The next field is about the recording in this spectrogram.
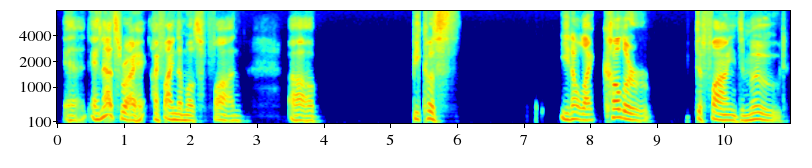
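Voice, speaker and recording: Against a quiet background, a man speaks at a very slow pace with long, frequent pauses. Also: fairly high pitch for a man, ordinary pitch variation. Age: 60s. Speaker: author and artist. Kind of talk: casual interview chat. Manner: halting, many false starts.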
